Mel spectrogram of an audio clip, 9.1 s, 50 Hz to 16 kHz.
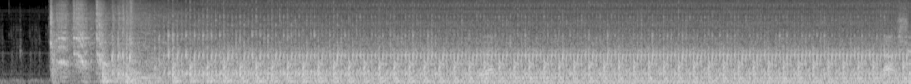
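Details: Kubota MX5800 tractor diesel after ignition switch replacement: catches within a second and settles into a steady, even idle with no stumbling. Earlier the dash died during cranking, and the operator presence switch had most likely been tripped by leaning on the pedal.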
